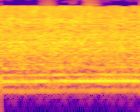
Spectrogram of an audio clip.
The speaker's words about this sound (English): So it's like an old looking, like a Nova, and they got it on a dyno, and they're revving the fuck out of this thing.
